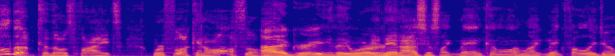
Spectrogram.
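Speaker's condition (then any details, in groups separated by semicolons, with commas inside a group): No condition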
